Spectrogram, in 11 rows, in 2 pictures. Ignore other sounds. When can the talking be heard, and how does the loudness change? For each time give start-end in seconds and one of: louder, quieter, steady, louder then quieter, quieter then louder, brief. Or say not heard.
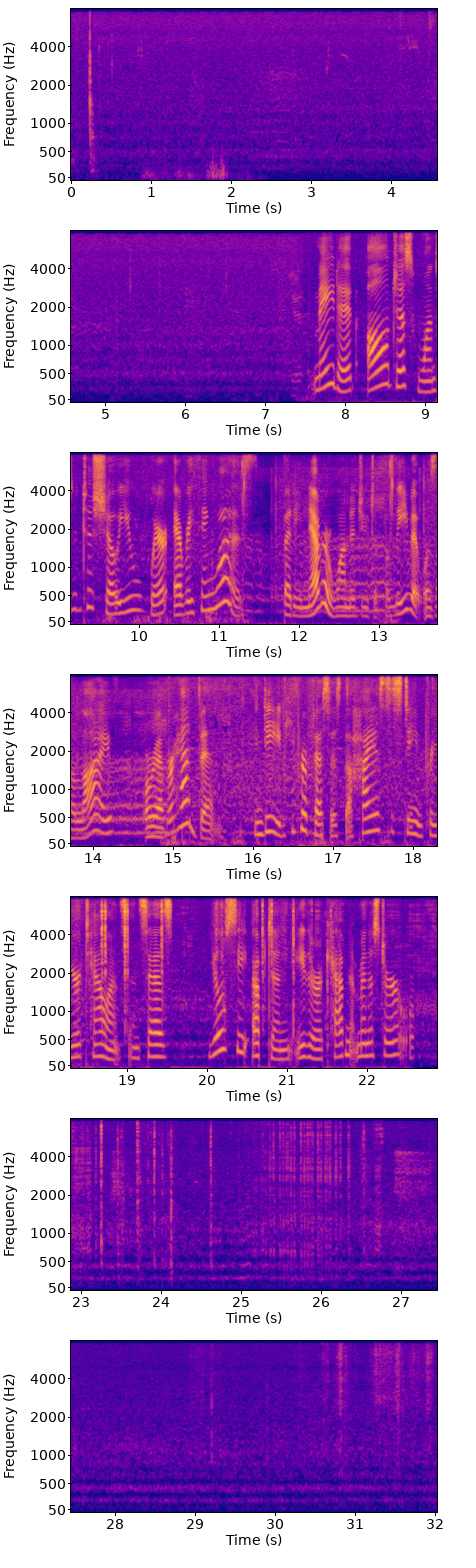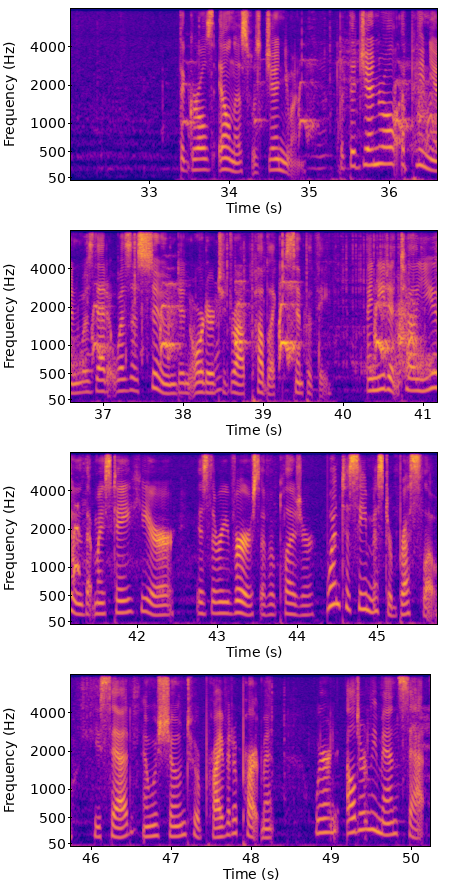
7.5-22.6 steady
33.4-50.1 steady.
